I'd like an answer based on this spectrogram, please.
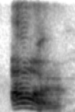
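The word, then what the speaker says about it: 二: Second, R. Everyone, R. Now, if you remember, yesterday I told you while saying R, you have to roll your tongue.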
